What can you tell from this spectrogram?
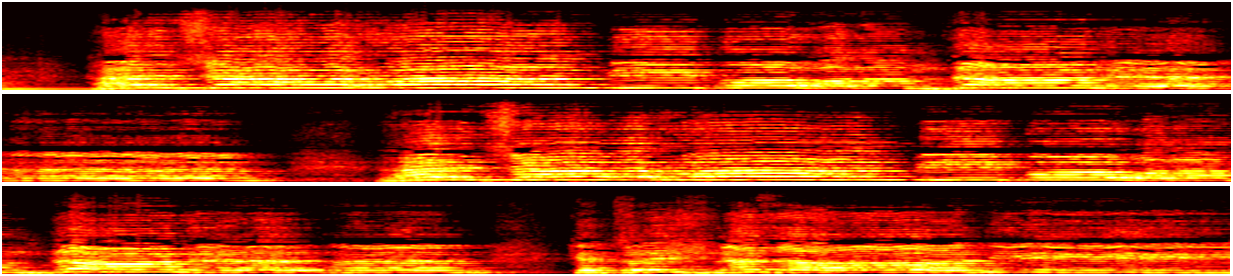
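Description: A man singing unaccompanied in long, wavering held notes. The phrases last a few seconds each, with brief pauses between them.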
